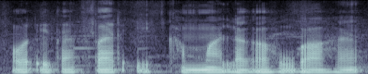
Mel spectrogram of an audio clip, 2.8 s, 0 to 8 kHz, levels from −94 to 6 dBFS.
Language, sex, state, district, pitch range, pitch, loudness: Hindi, male, Madhya Pradesh, Bhopal, 90-95 Hz, 95 Hz, -17 LUFS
